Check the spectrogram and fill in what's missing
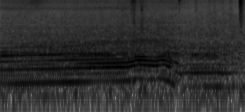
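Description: An Acura Integra Type S drives along with a steady engine hum and harmonic drone that dips briefly, as if shifting gear, then settles again.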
